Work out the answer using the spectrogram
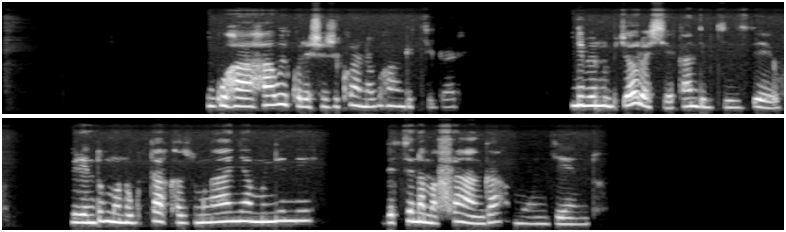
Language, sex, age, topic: Kinyarwanda, female, 25-35, finance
